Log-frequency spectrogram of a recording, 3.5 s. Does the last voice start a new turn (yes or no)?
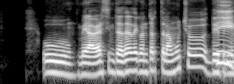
yes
